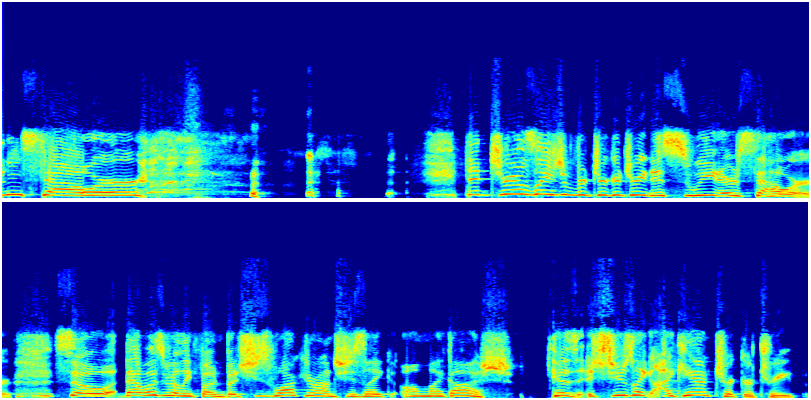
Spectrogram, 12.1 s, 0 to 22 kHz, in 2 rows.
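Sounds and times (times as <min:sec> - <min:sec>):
person laughing: 0:01.0 - 0:03.2.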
